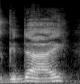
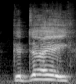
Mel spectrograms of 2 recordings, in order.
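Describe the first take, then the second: First: Said in the usual way. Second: Put-on "Good day." in a higher, louder Aussie accent, g'day style; Australian accent. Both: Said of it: "That's an Australian [name], mate".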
